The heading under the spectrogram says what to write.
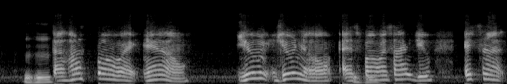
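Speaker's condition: Spinal muscular atrophy; congenital, ventilator

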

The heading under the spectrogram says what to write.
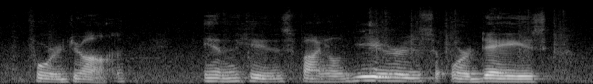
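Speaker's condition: Spasmodic dysphonia; could not talk for 4 months before diagnosis

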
